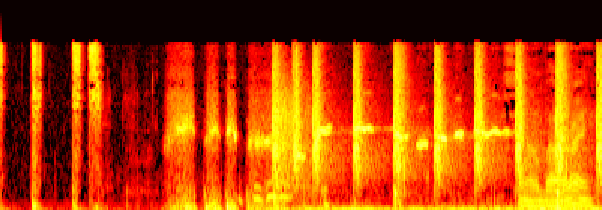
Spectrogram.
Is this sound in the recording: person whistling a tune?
yes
